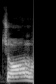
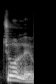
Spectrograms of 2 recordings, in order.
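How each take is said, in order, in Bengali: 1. শব্দটি একটি খালি ব্যঞ্জন দিয়ে শেষ হয়। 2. শব্দটি শেষে যোগ হওয়া 'o' স্বরধ্বনি দিয়ে শেষ হয়। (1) "উচ্চারণটা এখানে চল হবে না" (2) "হবে চলে, মানে চয় ওকার আসবে"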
